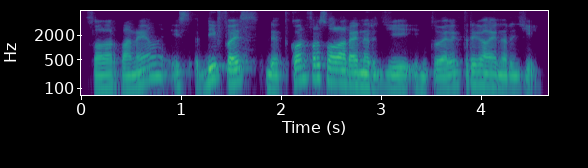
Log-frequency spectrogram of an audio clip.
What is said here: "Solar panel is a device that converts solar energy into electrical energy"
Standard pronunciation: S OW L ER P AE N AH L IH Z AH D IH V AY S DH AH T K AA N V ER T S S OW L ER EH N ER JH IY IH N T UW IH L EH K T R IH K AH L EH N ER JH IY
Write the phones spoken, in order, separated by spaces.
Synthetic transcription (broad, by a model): S OW L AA P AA N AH L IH S AH D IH F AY S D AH T K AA N F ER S S OW L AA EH N ER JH IY IH N T UW IH L EH K T R IH K AH L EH N ER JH IY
